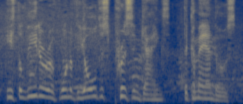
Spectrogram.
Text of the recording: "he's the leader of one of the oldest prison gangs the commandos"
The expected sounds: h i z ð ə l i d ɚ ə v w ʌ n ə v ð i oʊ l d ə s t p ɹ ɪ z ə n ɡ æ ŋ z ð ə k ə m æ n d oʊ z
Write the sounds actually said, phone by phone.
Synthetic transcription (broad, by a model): h i z ð ə l i d ɚ ə v w ʌ n ə v ð i oʊ l d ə s p ɹ ɪ z ə n ɡ æ ŋ z ð ə k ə m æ n d oʊ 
